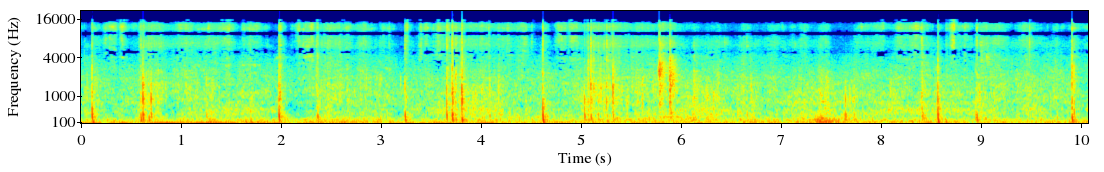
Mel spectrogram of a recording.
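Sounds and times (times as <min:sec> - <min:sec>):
chalk crunching by hand: 0:00.0 - 0:05.8
low background noise: 0:00.0 - 0:10.0.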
